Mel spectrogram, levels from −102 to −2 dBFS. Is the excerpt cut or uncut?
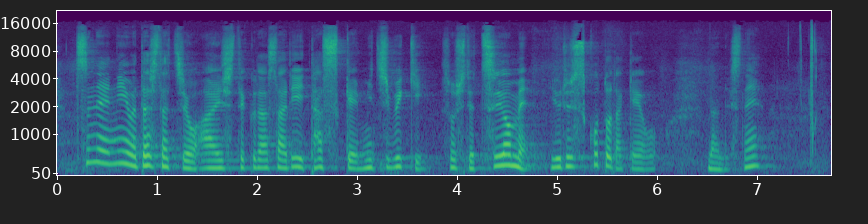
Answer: uncut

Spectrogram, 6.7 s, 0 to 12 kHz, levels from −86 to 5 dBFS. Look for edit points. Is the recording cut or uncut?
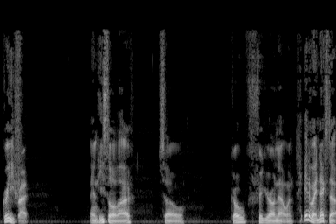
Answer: uncut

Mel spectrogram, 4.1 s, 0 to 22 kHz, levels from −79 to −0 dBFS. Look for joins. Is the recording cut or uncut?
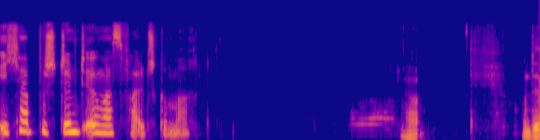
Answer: uncut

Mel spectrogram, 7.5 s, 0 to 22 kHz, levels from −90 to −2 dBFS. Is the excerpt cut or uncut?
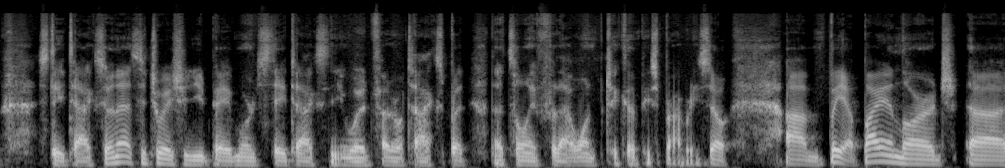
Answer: uncut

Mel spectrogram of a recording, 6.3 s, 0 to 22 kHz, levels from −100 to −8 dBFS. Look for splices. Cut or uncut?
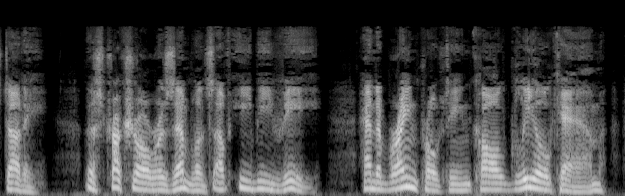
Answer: uncut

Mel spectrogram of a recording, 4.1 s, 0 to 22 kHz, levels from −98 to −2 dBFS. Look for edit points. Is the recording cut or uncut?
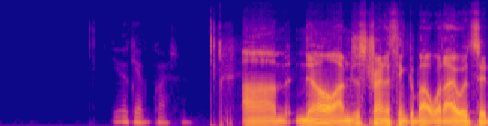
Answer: cut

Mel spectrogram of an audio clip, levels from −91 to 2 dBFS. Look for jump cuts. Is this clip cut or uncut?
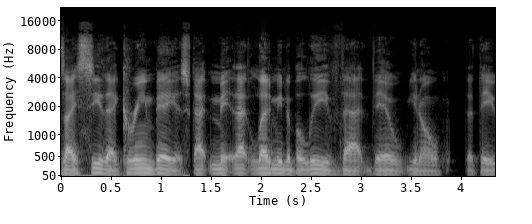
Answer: cut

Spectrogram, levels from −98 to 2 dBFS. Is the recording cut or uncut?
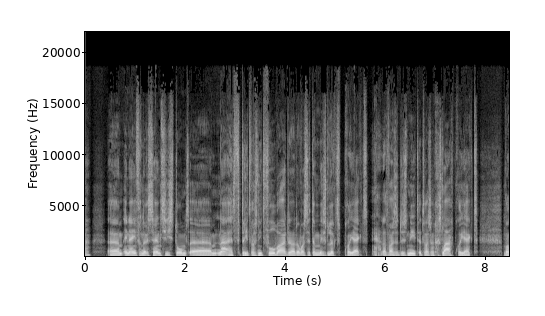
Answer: uncut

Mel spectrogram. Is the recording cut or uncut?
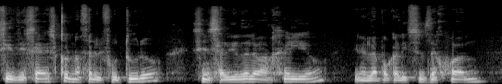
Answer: uncut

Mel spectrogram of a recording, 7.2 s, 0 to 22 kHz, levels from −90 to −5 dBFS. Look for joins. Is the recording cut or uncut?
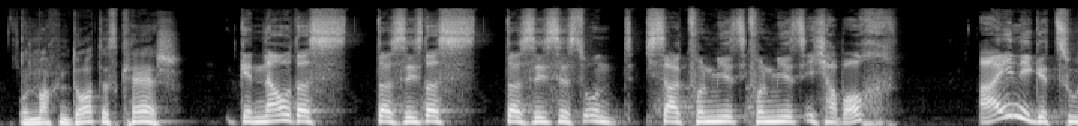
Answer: cut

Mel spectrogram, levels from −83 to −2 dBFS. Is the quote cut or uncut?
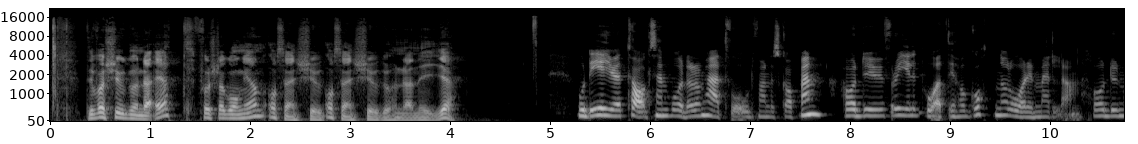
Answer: cut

